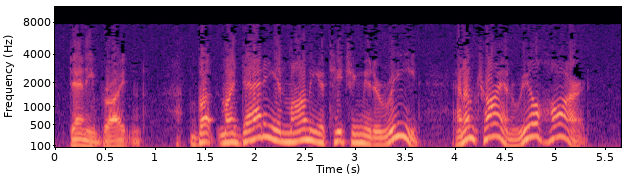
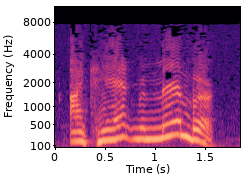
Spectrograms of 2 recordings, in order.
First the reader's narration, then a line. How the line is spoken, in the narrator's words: Danny cried out, agonized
